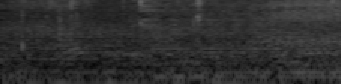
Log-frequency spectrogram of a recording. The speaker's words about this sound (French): Belle voiture là, ça ronronne ça. Hein. Ronronne la Audi là.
